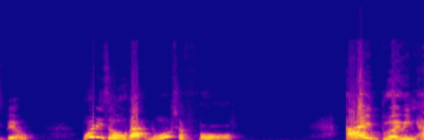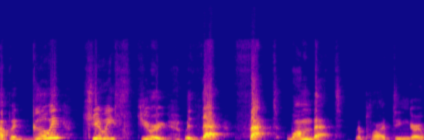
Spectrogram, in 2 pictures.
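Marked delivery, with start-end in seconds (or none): 1.0-3.0 high, loud inquisitive animal voice; animated story-time question; curious Platypus. Acted. 4.3-9.6 loud, high relish; animated dingo villain for children; scheming Dingo. Acted. Dingo boasts in story.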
